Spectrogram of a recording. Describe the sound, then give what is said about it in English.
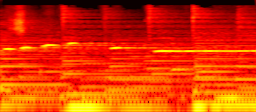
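A shopkeeper whistles a song to himself while sweeping: a clear, bright whistled melody of sustained and gliding notes over steady instrumental music. “Shopkeepers sweep as they whistle a song to themselves.”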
